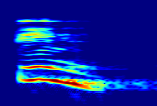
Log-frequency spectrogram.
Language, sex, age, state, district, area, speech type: Nepali, female, 60+, West Bengal, Kalimpong, rural, read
